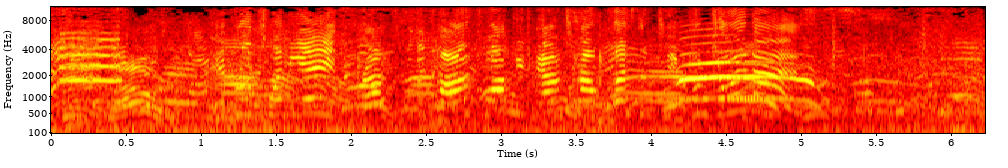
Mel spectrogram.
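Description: A young woman talks excitedly close by.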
